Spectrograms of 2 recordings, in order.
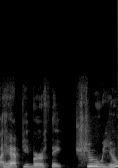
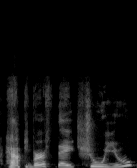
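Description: First: To com T aspirado, sem chiado; T inglês. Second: To dito com T de tchu, como em "chu"; T brasileiro. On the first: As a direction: pronuncie to com T limpo e solto. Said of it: "você tá falando". (to com T inglês, sem tch) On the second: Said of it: "quando você fala assim". (to com T africado, aportuguesado) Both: Shown as a demonstration.

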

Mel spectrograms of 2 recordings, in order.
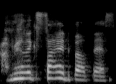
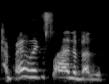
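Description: First: Quick, lightly excited self-quote; eager, hurried little announcement. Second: Fast, high-pitched gushing; hammed-up, breakneck excitement, pitched well up; excited. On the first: Retold or imitated. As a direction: rattle it off with a touch of excitement. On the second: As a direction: gush it out in a rush to everybody. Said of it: "but I will tell everybody".

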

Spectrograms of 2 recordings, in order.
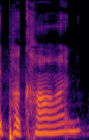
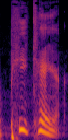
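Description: First: "pecan" said puh-KAHN; pronunciation option. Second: "pecan" said PEE-can; pronunciation option. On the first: Host polling listeners on pronunciation, "pecan" as puh-KAHN. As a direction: say "pecan" as puh-KAHN, second syllable stressed. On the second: Host polling listeners on pronunciation, "pecan" as PEE-can. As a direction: say "pecan" as PEE-can, first vowel long ee. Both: Shown as a demonstration.

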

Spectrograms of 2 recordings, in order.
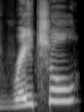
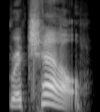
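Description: First: Said in the usual way. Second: Rachel said as ra-CHEL, stress on the end; loud ra-CHEL, falling at the end; wrong stress. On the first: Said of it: "calling somebody whose name is Rachel". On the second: Shown as a demonstration. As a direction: misstress Rachel on its second syllable. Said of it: "whose name is Rachel".

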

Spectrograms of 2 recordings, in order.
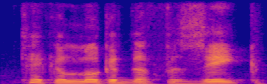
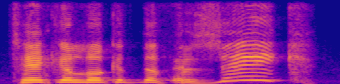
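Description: First: Said in the usual way. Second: Loud, high showman call; hype announcer. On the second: Real, not acted. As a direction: sell him to the crowd. Host hyping a guest.

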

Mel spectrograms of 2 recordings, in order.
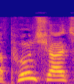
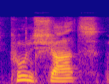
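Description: First: "Poon Shots" with an R slipped in, like "sharts"; slip of the tongue. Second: Said in the usual way. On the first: Real, not acted. Co-host fumbling a tag team's name, "Poon Shots" said as "Poon Sharts". Name slips, then gets corrected.

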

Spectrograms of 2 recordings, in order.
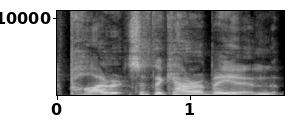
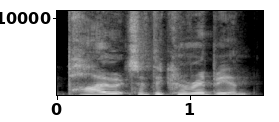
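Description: First: Usual Caribbean, third syllable stressed. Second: Imitated ca-RIB-ee-an pronunciation; Caribbean stressed on RIB. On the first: Shown as a demonstration. Co-host giving film title, Caribbean stressed on BE. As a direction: say Caribbean as ca-ruh-BEE-an. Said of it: "That is not the official Pirates". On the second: Co-host imitating someone overheard, Caribbean stressed on RIB. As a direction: hit the second syllable of Caribbean. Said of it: "I heard someone called".

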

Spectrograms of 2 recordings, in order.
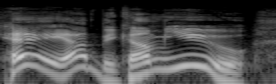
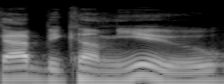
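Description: First: Much higher, sing-song delivery; cheerier rephrasing. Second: Said in the usual way. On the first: Retold or imitated. [name] showing Luann a nicer way to say it, high and cheery. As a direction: lift it way up, as if it were good news. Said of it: "could have said it more like". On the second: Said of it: "you said it like".

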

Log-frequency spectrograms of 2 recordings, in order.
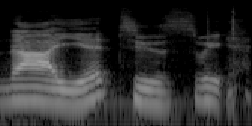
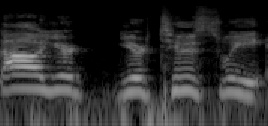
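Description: First: Low, slow mock Southern sweet talk; flirty Southern woman. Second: Higher pitched, bashful thanks, lightly acted; politely flattered. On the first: Waitress flirting back at the customer, imitated low drawl. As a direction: imitate her turning the compliment back, drawn out. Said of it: "And she goes". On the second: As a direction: brush off a compliment politely. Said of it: "I was like".

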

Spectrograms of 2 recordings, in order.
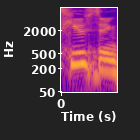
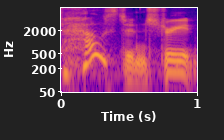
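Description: First: Said in the usual way. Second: Houston Street said HOW-stun Street; "Houston" with an OW first vowel; wrong GPS pronunciation. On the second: Retold or imitated. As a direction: say "Houston" to open like "house". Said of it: "says Houston Street".

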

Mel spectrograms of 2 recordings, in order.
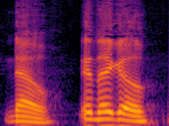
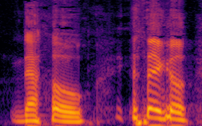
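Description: No difference in how they are said.

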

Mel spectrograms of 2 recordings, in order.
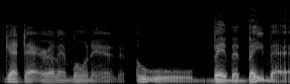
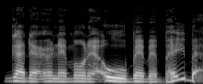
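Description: First: Low, soft morning rumble; early-morning voice. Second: Louder playful repeat, lifting at the end; playful early-morning voice. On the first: Host showing off the too-early voice, low morning croon. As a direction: sink into a low, quiet just-woke-up voice. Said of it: "what's wrong with my voice". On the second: Host repeating the early-morning voice bit, louder and playful. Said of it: "It's still got that". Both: Shown as a demonstration.

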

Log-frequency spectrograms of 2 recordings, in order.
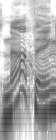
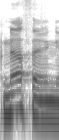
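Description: First: Higher-pitched, disbelieving echo of "Nothing"; mock incredulity. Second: Said in the usual way. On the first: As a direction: throw "Nothing?" back in disbelief. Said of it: "And J Money says". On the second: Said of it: "Ramona's like".

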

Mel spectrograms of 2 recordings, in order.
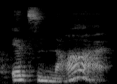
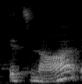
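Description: First: "not" said with a falling, final tune; firm contradiction. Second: "not" lifted at the end as a question; questioning echo. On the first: Mother correcting her reassuring son, firm falling "not". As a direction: state it as settled, dropping on "not". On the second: Son questioning his mother's answer, puzzled rising "not". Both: Retold or imitated.

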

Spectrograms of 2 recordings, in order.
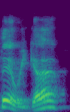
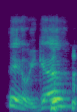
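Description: First: Said in the usual way. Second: High, exaggerated Australian "There we go"; Australian accent. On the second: Aussie podcast guest mimicking a welcome home, high Australian accent. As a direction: sing out "There we go" like a homesick Aussie. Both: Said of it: "just hearing the accent".

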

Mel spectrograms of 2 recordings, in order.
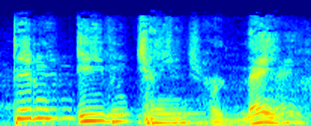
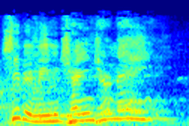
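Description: First: "Didn't" stressed, whole line said very slow; "Didn't even change her name" said very slow, hitting "Didn't"; slow emphatic repeat. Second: "She" hit hard, rest of the line higher; "She didn't even change her name" with weight on "She"; stress on she. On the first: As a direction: lean on "Didn't" and drag out the rest. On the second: Complaint said twice. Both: Acted.

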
